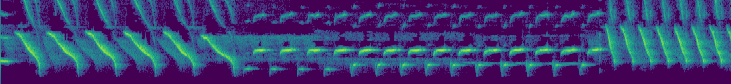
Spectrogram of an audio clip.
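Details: Spanish timbrado canary song: a run of steeply falling sweeps, then a fast series of short repeated notes stepping downward, ending in a rapid high trill; no other sounds.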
